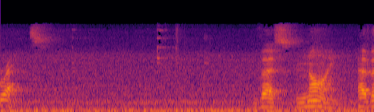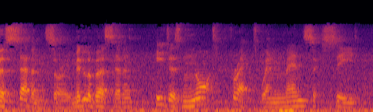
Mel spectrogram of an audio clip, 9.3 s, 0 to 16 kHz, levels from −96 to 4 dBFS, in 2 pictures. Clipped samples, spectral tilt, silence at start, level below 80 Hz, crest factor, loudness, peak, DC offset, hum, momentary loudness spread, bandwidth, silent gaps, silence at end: under 0.1%; -4.5 dB/octave; 0 s; -40 dBFS; 20 dB; -30 LUFS; -10 dBFS; under 0.1%; none; 15 LU; 8 kHz; none; 0 s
